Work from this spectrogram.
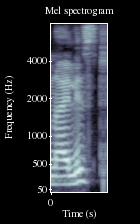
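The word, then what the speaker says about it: nihilist: Sorry निहिलिस्ट नहीं है, इसको हम लोग प्रोनाउंसिएशन में क्या कहते हैं, नाइलिस्ट भी कहते हैं, नाइलिस्ट कहते हैं।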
